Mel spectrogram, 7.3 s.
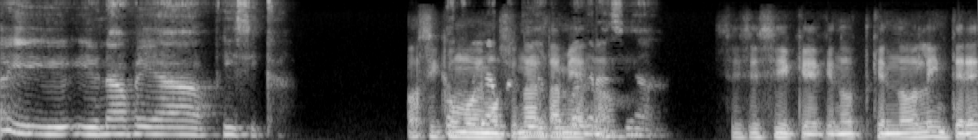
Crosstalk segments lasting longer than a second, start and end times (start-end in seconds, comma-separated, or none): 3.3-4.7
